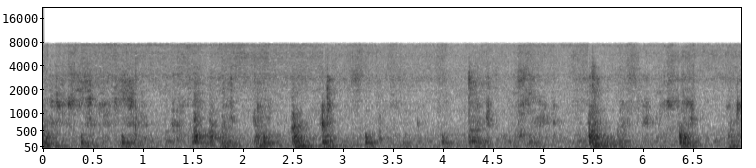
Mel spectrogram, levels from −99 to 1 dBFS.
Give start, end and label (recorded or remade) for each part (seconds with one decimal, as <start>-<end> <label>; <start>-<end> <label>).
0.0-7.0 recorded

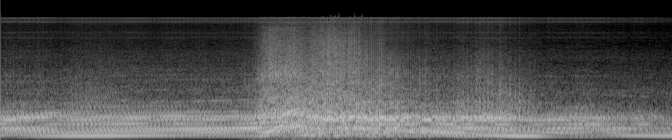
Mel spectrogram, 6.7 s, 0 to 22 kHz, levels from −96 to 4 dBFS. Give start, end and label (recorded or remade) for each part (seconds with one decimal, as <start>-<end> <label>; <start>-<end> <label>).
0.0-3.2 recorded; 3.2-4.3 remade; 4.3-6.7 recorded

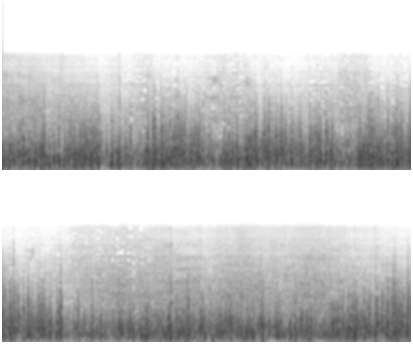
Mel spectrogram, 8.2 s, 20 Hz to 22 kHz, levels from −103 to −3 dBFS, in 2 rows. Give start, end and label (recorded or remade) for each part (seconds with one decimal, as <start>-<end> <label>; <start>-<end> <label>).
0.0-1.2 remade; 1.2-5.5 recorded; 5.5-8.2 remade

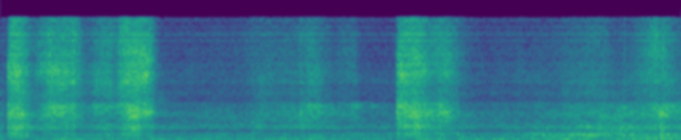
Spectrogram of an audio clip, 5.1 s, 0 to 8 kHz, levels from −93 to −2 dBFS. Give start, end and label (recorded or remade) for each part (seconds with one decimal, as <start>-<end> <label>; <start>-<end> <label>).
0.0-5.1 remade

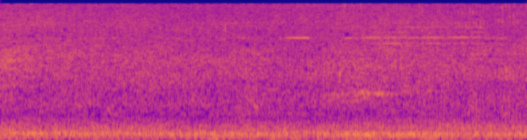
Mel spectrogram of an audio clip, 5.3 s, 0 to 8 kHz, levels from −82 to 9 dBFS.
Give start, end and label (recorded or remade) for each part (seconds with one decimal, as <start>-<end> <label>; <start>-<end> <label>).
0.0-5.3 recorded

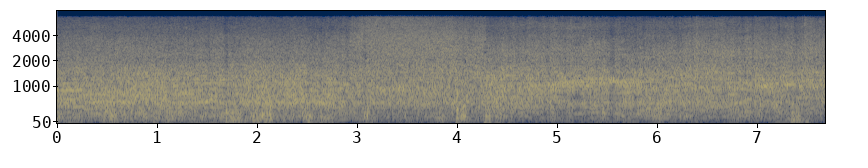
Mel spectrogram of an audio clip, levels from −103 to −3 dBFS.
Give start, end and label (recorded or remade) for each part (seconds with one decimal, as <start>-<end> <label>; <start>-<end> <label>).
0.0-0.5 remade; 0.5-1.1 recorded; 1.1-1.9 remade; 1.9-2.5 recorded; 2.5-3.1 remade; 3.1-4.5 recorded; 4.5-7.7 remade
